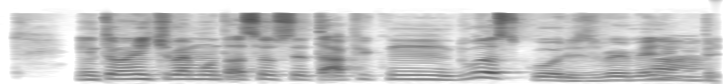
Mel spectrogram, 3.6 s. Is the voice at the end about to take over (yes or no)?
yes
